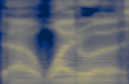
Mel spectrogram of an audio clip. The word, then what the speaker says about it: Wairua: Wairua. Wairua. There it is, man. And you roll the Roll the R.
